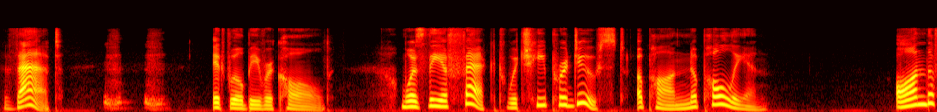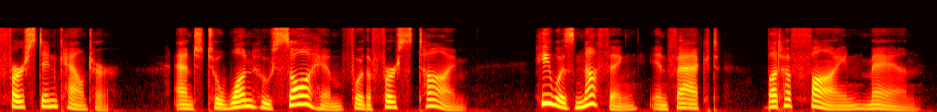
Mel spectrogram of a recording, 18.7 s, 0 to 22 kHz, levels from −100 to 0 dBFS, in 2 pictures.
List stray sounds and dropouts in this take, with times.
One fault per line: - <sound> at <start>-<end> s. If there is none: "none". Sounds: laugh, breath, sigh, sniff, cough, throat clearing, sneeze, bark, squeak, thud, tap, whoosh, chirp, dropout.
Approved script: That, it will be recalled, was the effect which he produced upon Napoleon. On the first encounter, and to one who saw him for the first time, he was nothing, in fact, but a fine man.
- throat clearing at 1.0-1.7 s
